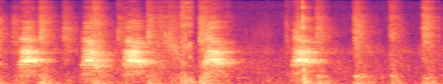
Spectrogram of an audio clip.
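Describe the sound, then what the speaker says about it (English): Dog barking repeatedly in short bursts, about five or six barks spaced roughly half a second apart, moderately loud and alone with no talk over them. "I think I know what's setting off the dog."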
